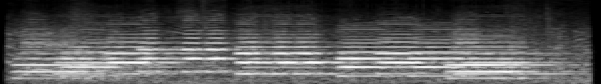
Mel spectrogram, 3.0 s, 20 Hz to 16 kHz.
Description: CALL TO POST HORN.mp3
A military horn, calling troopers to arms.
call_to_post_horn_epz.ogg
